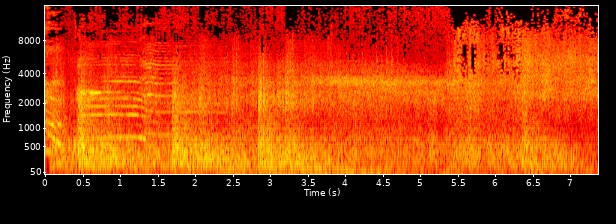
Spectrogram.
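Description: A ship's cannons fire a broadside at another ship during a storm with lightning and pouring rain: heavy booms go off every second or so, one after another, over a constant roar of wind and crashing sea.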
